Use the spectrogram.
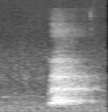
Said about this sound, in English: All right. Well, don't mind my dog who's barking in the background, probably at the mailman or something.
